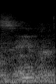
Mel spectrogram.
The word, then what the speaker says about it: Saviers: It was Saviors, but they just pronounced it Savers.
